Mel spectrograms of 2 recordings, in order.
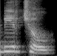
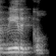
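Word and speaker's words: Virchow: fisiólogo se pedida virco muchos le dicen virch no se pronuncia así se pronuncia virco que definió la tríada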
